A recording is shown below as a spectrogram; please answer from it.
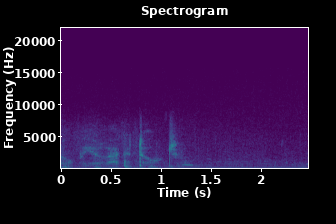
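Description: A woman's soft whispered speech with hissing sibilants in the first second or so, then faint quiet over a low steady hum.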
